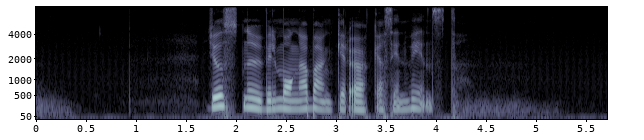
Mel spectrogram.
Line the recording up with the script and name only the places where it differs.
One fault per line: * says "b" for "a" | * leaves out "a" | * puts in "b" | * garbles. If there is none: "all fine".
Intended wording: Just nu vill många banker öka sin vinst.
all fine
